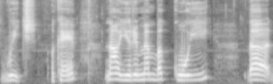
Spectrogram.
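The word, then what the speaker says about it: 鬼: okay now you remember kui the the spelling is is written as gui okay but when you you pronounce it it we call it as a k-u-i okay gui okay it's mean ghost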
